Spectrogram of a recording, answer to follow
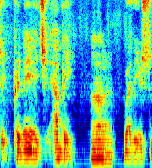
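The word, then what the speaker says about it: Prinknash: don't know where it's still there there it's pronounced prage but it's PR Nash that's how it's spelled yeah but they pronounce it prage Abby where they used to make pots and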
